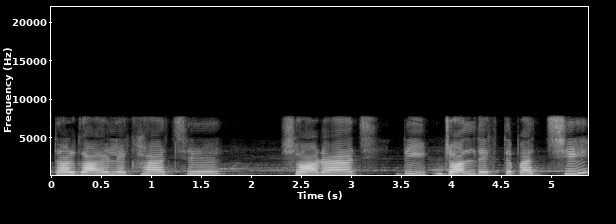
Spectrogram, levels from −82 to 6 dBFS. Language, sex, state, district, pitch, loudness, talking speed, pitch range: Bengali, female, West Bengal, North 24 Parganas, 280 Hz, -17 LUFS, 100 wpm, 270-320 Hz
